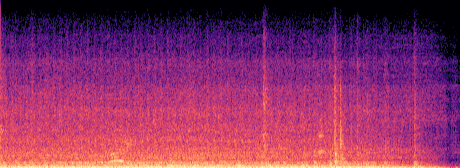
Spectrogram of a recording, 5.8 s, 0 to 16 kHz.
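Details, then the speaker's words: 1961 Chevy Viking 60 farm truck after freeing three stuck valves and fitting a kit: deep, even idle of about four beats a second with no tapping or misfire; running healthy. "sounds good sounds real good well it's amazing when you uh free up three valves how well it runs"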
